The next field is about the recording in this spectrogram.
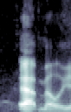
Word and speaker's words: Atmel: And Atmel Corporation. Am I pronouncing that correctly? – Atmel, yes.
